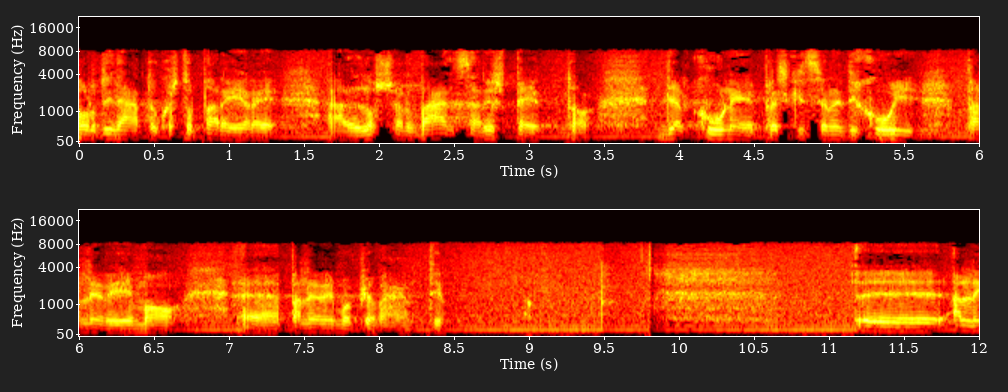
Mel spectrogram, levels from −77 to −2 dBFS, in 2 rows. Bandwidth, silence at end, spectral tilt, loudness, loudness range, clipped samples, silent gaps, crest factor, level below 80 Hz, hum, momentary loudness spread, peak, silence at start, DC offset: 8.8 kHz; 0 s; -1.5 dB/octave; -19 LUFS; 3 LU; under 0.1%; none; 20 dB; -68 dBFS; none; 7 LU; 0 dBFS; 0 s; under 0.1%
